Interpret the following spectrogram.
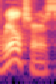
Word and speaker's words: realtors: we as agents, as realtors, like to use. Realtors. Realtors, remember? yeah. 2 syllables, usually.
